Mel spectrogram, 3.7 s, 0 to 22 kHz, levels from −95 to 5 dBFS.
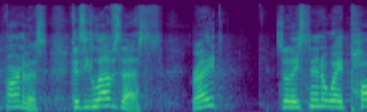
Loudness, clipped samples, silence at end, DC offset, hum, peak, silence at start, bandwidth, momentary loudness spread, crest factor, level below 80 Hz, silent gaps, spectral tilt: -26 LUFS; under 0.1%; 0 s; under 0.1%; none; -10 dBFS; 0.05 s; 18 kHz; 10 LU; 18 dB; -72 dBFS; none; -4 dB/octave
